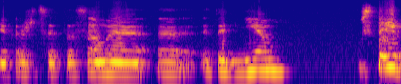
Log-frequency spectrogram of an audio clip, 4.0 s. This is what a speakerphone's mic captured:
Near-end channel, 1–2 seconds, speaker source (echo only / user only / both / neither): echo only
